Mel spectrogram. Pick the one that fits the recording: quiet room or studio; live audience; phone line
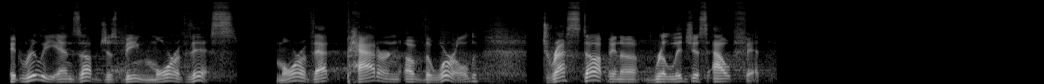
live audience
